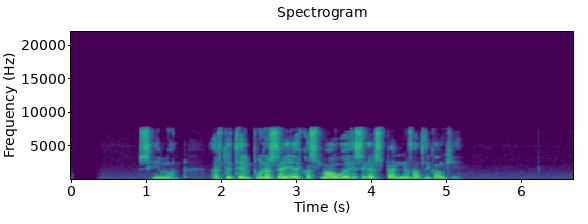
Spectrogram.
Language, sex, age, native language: Icelandic, male, 50-59, Icelandic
